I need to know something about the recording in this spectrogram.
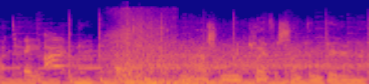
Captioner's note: smoke blasts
